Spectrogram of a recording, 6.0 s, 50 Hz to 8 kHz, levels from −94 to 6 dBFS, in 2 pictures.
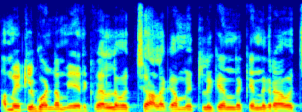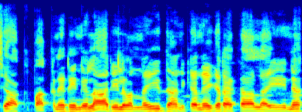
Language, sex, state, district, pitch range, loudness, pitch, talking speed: Telugu, male, Andhra Pradesh, Srikakulam, 130-140 Hz, -14 LUFS, 135 Hz, 180 wpm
